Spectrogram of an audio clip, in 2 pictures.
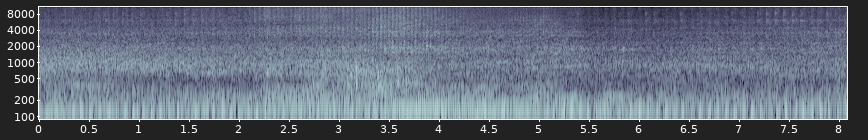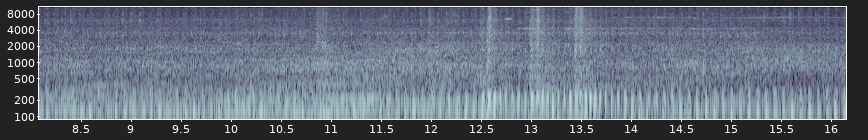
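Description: A 2016 Honda Rancher 420 ATV's single-cylinder four-stroke engine idling steadily, with fast, even firing pulses. It gets slightly louder briefly about three-quarters of the way through, and a few sharp clicks come near the end.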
